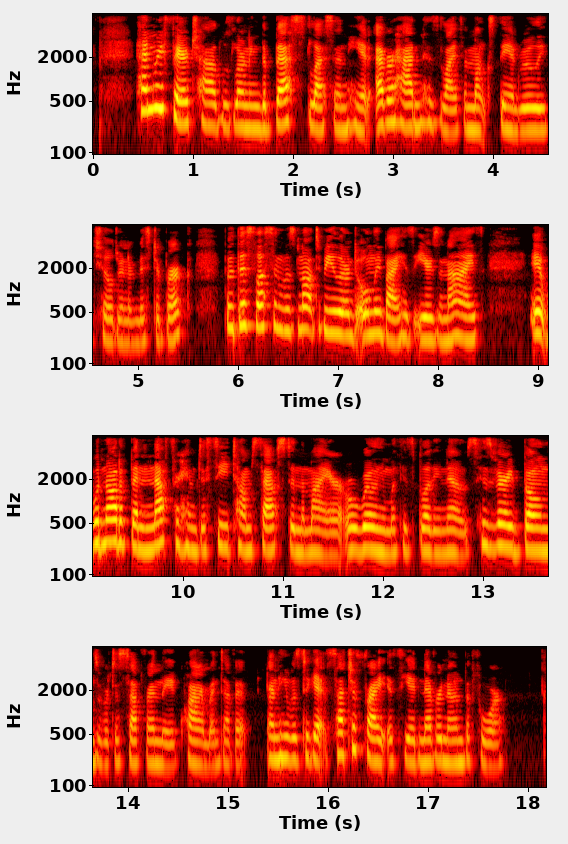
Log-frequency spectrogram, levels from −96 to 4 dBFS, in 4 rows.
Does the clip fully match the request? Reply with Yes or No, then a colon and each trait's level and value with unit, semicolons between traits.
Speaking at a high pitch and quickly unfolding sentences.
Yes: high, 220 Hz; fast, 270 wpm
